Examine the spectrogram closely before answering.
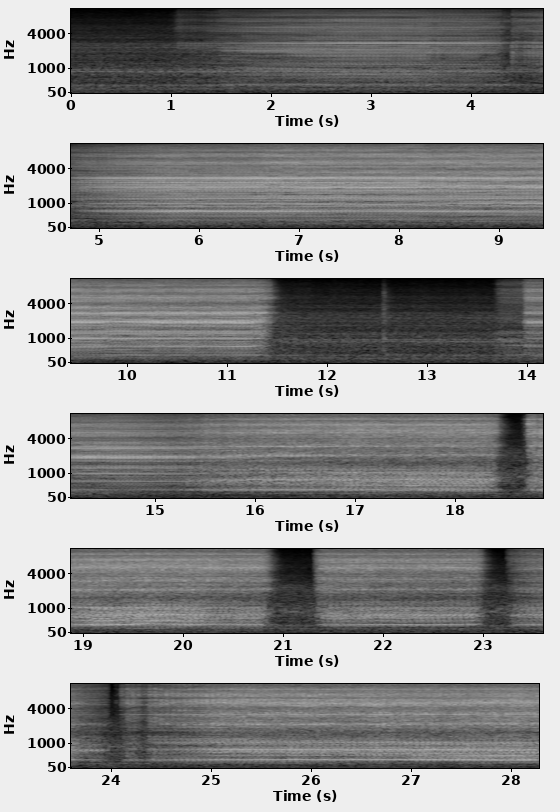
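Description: A gouge cutting a spinning Russian olive bowl on a lathe: a loud, steady hissing cut with a few steady tones in it. The cut breaks off for about two seconds near the middle and briefly several more times as the tool lifts away, leaving only the lathe's quiet running.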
